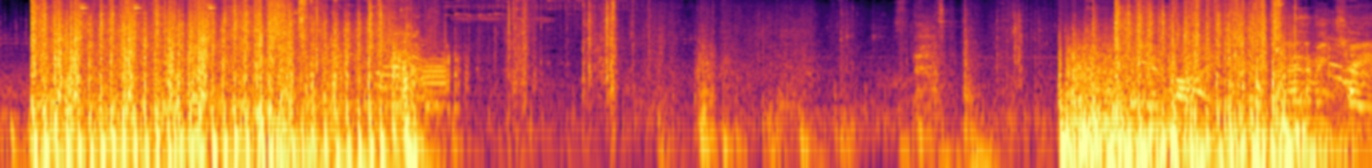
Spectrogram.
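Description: Enemy gunfire in the battle royale shooter Warzone on Rebirth Island: loud sustained automatic bursts for nearly three seconds, a gap of scattered quieter shots and game noise, then another loud dense burst near the end.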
